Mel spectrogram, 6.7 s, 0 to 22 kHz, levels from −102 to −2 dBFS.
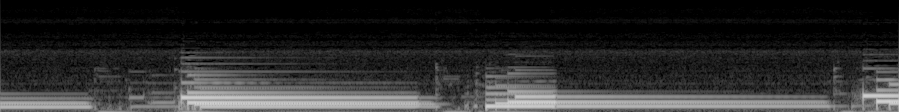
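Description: At 4.12 to 4.18 s the music briefly breaks up from damaged data in a compressed stream: corrupted bytes make the decoder misread frames and hunt for the next valid header.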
